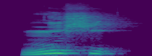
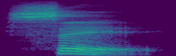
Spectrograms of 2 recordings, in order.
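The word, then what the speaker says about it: 西: L'Ouest, lecture purement japonaise, Nishi. Lecture sino-japonaise, Sei.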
